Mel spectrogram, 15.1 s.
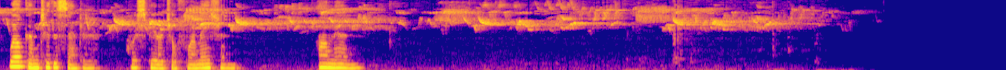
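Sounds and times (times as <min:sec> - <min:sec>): songbirds chirping and singing: 0:00.0 - 0:13.2.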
